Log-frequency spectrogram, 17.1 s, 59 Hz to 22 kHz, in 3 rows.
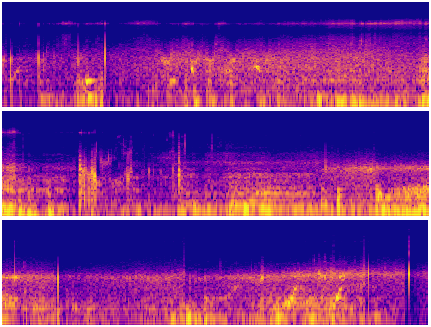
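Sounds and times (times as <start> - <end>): surf water sloshing rumble: 0.0 - 17.0.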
